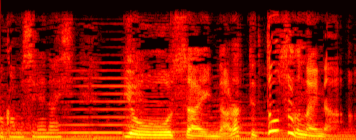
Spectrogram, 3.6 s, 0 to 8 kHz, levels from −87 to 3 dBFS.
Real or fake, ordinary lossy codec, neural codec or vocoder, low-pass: real; none; none; 7.2 kHz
